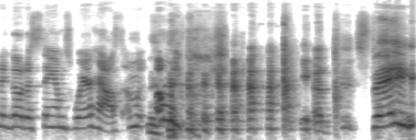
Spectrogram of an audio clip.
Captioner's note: laughs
